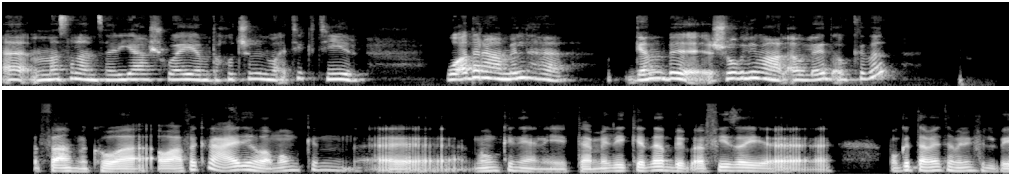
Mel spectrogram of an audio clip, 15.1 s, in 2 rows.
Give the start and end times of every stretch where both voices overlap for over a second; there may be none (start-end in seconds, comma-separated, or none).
none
